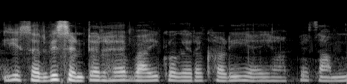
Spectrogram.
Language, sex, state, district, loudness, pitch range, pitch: Hindi, female, Haryana, Rohtak, -17 LUFS, 175-195 Hz, 185 Hz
